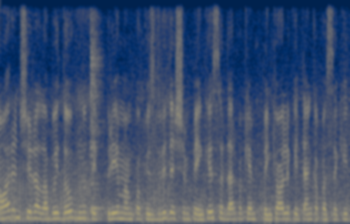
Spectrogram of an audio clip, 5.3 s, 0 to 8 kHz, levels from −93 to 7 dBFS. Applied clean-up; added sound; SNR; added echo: none; Growling + Cowbell; 13 dB; none.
